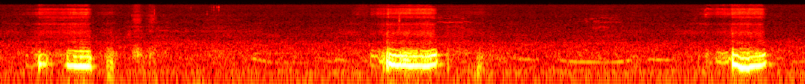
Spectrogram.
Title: My weenie dog is snoring his butt off!!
